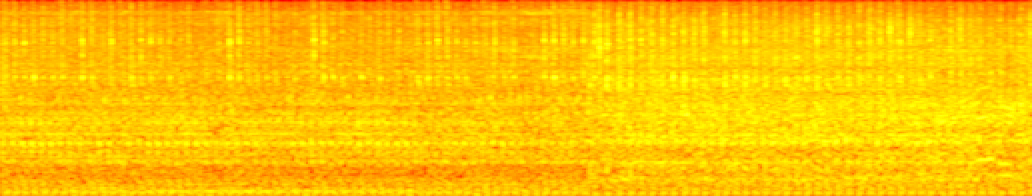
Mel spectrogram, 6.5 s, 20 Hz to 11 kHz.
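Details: Husqvarna HU 625HWT string trimmer, a non-runner, started after repair work: fast, even buzzing beat around four pulses a second with no misses or rattles; running healthily.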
